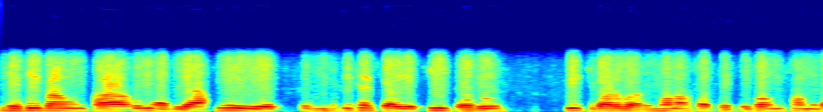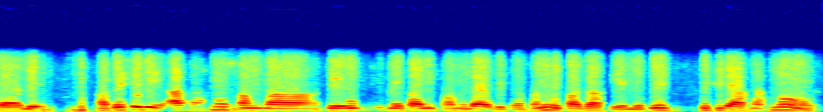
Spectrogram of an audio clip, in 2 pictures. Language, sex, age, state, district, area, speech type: Nepali, male, 18-30, West Bengal, Darjeeling, rural, conversation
